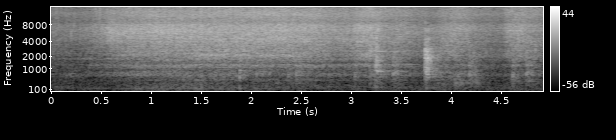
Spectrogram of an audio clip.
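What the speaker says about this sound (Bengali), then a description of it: "এবার আমি ডালটা ঢেলে দিচ্ছি" A chickpea and red lentil dal is poured into a hot pan and meets the oil with a steady, close sizzle and hiss, broken by a few short clinks and bursts toward the end.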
